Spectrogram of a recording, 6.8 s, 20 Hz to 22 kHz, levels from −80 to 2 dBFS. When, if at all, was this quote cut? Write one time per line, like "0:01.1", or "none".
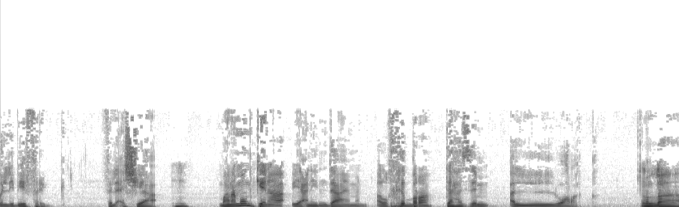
0:03.2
